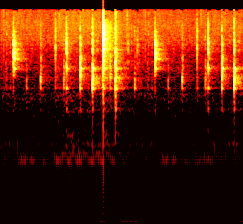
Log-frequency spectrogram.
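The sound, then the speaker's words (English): Mustard seeds pop and split open in hot oil while khichdi is being cooked, giving many quick, sharp, crackling pops at an irregular rhythm, moderately quiet and with no talk. “So the mustard seeds are kind of popping like popcorn wood in, in oil, in hot oil. And so it's actually like the mustard seeds are popping and breaking open in there.”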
